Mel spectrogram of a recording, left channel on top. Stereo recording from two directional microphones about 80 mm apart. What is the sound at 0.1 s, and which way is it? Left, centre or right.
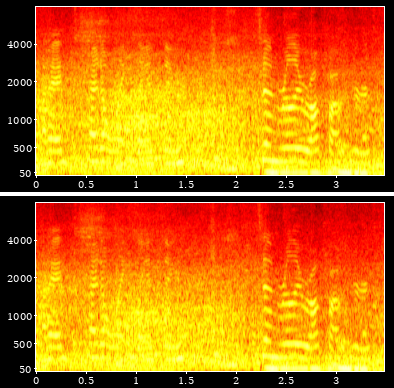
Vehicle, centre.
